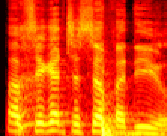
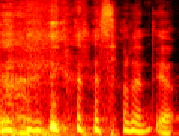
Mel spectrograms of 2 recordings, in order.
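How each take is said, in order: First: High, loud put-on voice; dad agreeing to son's deal in a put-on voice; mock dad voice. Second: High, put-on voice echo; mock echo. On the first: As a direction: close the deal in a hammed-up voice. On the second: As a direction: repeat the deal line in a put-on voice. Echoing the deal line.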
